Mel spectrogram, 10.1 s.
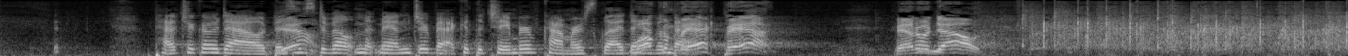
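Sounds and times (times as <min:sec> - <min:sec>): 
speech: 0:01.2 - 0:05.9, 0:06.7 - 0:07.6
crowd applause in a semi-standing ovation at a Chamber of Commerce gathering: 0:07.6 - 0:10.0.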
